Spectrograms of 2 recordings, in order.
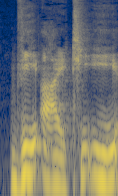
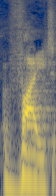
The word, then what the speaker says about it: Vite: is we're going to run mpm create vit vi t. I know if you speak English that is vite to you, but it's pronounced vit anyways.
